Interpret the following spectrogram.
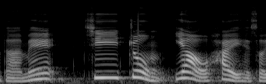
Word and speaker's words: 击中: 그 다음에 击中要害 해서 이때 中은 사성 발음하셔야 돼요.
